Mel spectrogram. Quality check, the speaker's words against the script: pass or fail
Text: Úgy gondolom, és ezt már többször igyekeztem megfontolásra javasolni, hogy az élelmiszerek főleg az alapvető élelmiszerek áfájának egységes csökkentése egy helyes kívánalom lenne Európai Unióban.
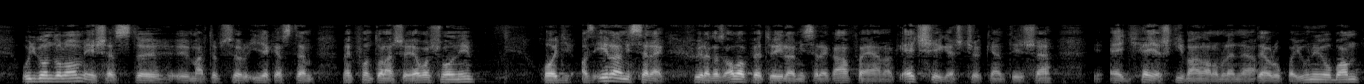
pass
